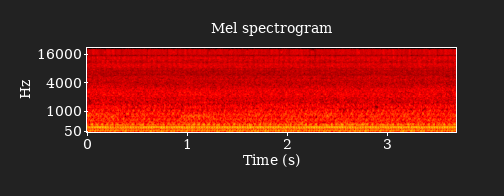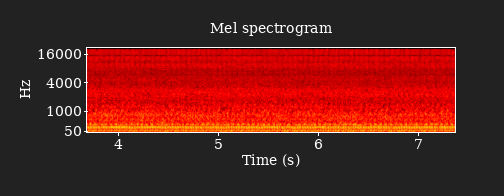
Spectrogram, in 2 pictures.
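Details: Freshly rebuilt 426 Hemi crate V8 (new heads, intake, pistons) on a run stand during flat-tappet cam break-in at 2400–2500 rpm, 32 degrees timing, 150°: steady fast-idle drone with even revs, no knocks or clatter; cam breaking in cleanly.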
